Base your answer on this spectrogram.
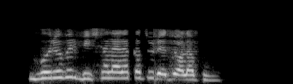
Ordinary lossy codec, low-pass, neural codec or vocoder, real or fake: AAC, 24 kbps; 5.4 kHz; none; real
